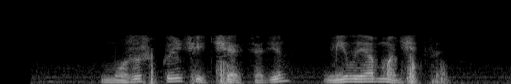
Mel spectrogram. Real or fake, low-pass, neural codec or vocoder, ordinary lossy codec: real; 7.2 kHz; none; AAC, 16 kbps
